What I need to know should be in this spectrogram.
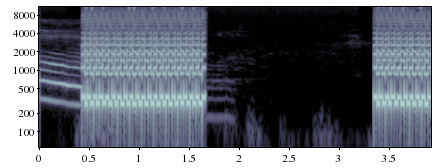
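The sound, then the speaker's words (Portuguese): A telephone rings as a call is placed to a grandmother: two long, loud, bright ringing tones separated by a stretch of near silence. “Vamos ligar pra vovó Raquel. Vamos ligar pra vovó Raquel. Tcharam! Ligando!”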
